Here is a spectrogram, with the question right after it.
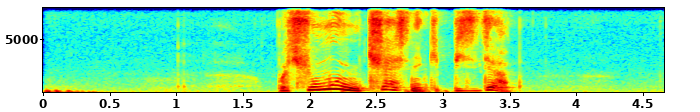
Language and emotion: Russian, angry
